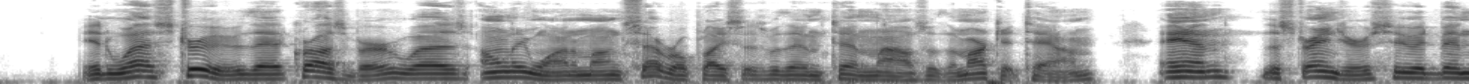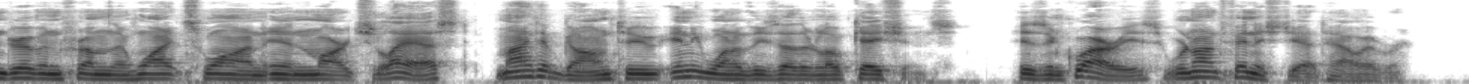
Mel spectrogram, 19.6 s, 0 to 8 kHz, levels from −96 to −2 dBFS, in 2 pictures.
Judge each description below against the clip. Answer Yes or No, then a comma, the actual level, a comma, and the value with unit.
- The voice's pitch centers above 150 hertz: No, low, 120 Hz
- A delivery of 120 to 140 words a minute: No, average, 150 wpm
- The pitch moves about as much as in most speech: Yes, average, 4.2 semitones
